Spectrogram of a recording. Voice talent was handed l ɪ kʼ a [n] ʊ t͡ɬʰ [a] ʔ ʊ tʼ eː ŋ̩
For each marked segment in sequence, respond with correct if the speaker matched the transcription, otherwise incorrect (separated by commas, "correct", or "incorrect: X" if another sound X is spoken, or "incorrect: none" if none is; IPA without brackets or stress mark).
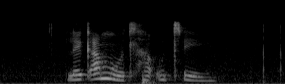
incorrect: m, correct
